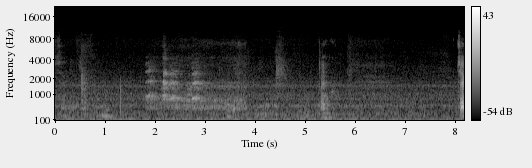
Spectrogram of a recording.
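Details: In southern Italy, stray puppies not socialized with people give a few sharp, high barks and yips as people approach, over faint room noise.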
